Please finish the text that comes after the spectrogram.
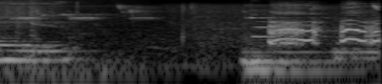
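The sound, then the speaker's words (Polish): A rooster crows in two loud, drawn-out calls, the second rising and wavering strongly; a quieter stretch with faint background noise separates them. “Zapiał kogut i pofrunął na grzędę.”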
